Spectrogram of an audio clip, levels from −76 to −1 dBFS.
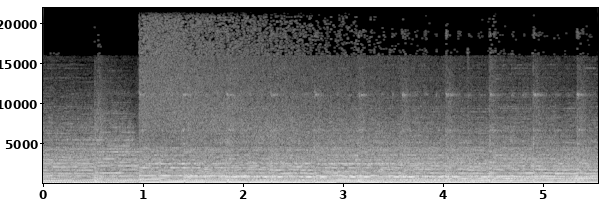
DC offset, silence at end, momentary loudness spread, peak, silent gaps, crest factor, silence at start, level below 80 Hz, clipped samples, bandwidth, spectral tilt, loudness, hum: under 0.1%; 0 s; 2 LU; 0 dBFS; none; 8 dB; 0 s; -20 dBFS; under 0.1%; over 20 kHz; -5 dB/octave; -8 LUFS; none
